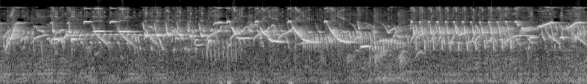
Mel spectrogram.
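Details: Five-in-one canary lure song ('pancingan kenari'): a thick tangle of high twittering, looping whistles and rattling trills, with a brief lower warble midway.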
